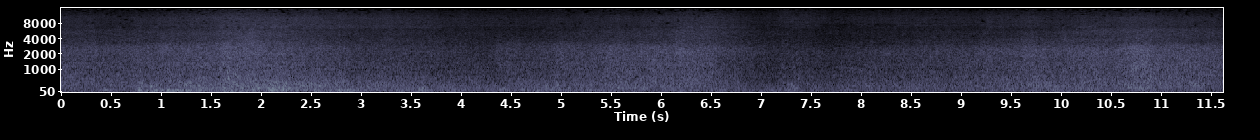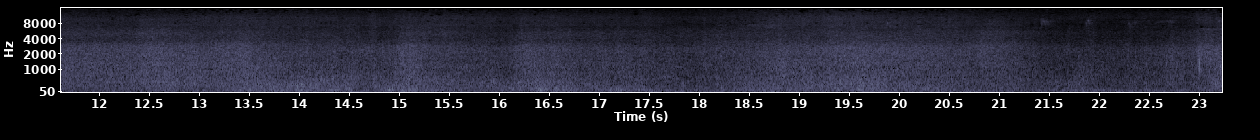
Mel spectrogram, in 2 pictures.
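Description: A rushing, surf-like noise that swells and fades every two to four seconds, like waves washing in. There is no music and no tone, only the noise.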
